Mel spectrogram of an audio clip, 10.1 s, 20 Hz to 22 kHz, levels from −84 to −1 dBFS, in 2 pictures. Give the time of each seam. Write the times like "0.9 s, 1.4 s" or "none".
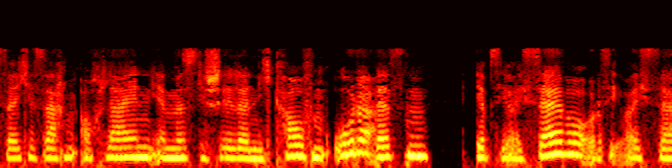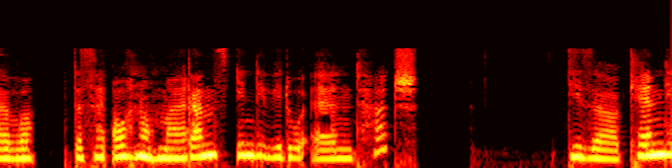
1.5 s, 2.8 s, 3.7 s, 4.5 s, 5.9 s, 6.4 s, 6.8 s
